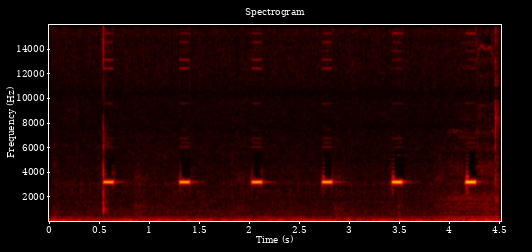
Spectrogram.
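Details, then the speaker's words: Check Me Pro handheld ECG held on the left palm with thumb and index finger on the sensors, 30-second recording: short high beeps per heartbeat, regular about 85 a minute; heart rate 85. "checking for the ecg right now it's has a 30 second calibration it's going to check for 30 seconds right now it's already reading your pulse rate at 80 minus 86.87"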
